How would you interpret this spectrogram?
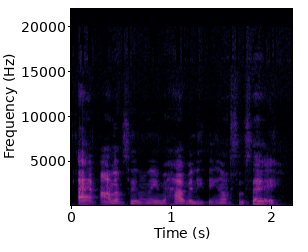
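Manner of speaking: fighting not to cry; quiet, tearful words; holding back tears. Real, not acted. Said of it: "I'm trying so hard not to cry".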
